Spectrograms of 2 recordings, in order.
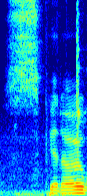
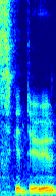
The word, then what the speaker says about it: Skiddo: Skiddo, which a lot of people pronounce Skidoo just because of the, like, snowmobile brand.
